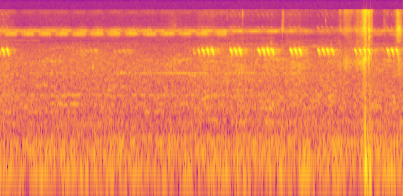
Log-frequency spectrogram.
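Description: Cricket chirping faintly, a short high chirp repeating evenly about four times a second. The chirping stops for a couple of seconds after the start, then resumes. A single sharp click sounds near the end.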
